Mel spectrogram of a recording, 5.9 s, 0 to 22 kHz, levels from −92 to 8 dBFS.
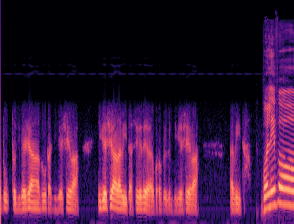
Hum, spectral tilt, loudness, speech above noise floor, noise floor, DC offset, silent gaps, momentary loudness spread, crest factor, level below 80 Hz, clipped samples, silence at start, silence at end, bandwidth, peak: none; -5.5 dB/octave; -16 LUFS; 39 dB; -54 dBFS; under 0.1%; none; 14 LU; 14 dB; -72 dBFS; under 0.1%; 0 s; 0 s; 14.5 kHz; 0 dBFS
